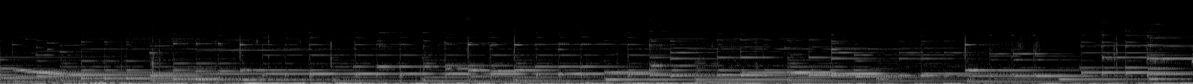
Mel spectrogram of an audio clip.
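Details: Gentle mallet-percussion music, like vibraphone and marimba, plays over a bass line with no animal sound present.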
